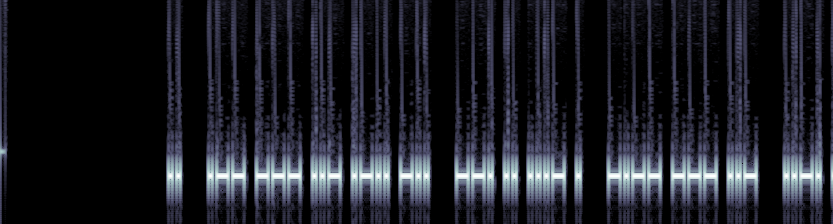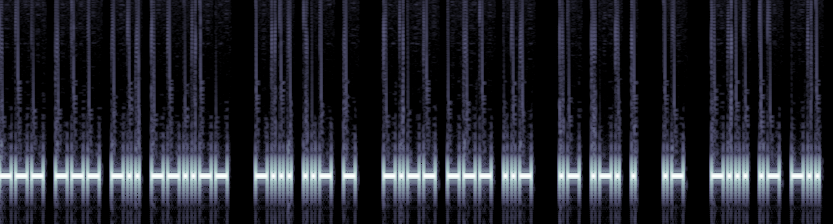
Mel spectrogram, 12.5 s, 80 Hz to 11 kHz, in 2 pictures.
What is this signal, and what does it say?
Morse code, heard as a keyed tone, about 40 wpm, 700 Hz. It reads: I WOULD GIVE YOU FOOD, BUT YOU ARE A BAD
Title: Sentences from Top 1000 Words - Review Part 1 - 40wpm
